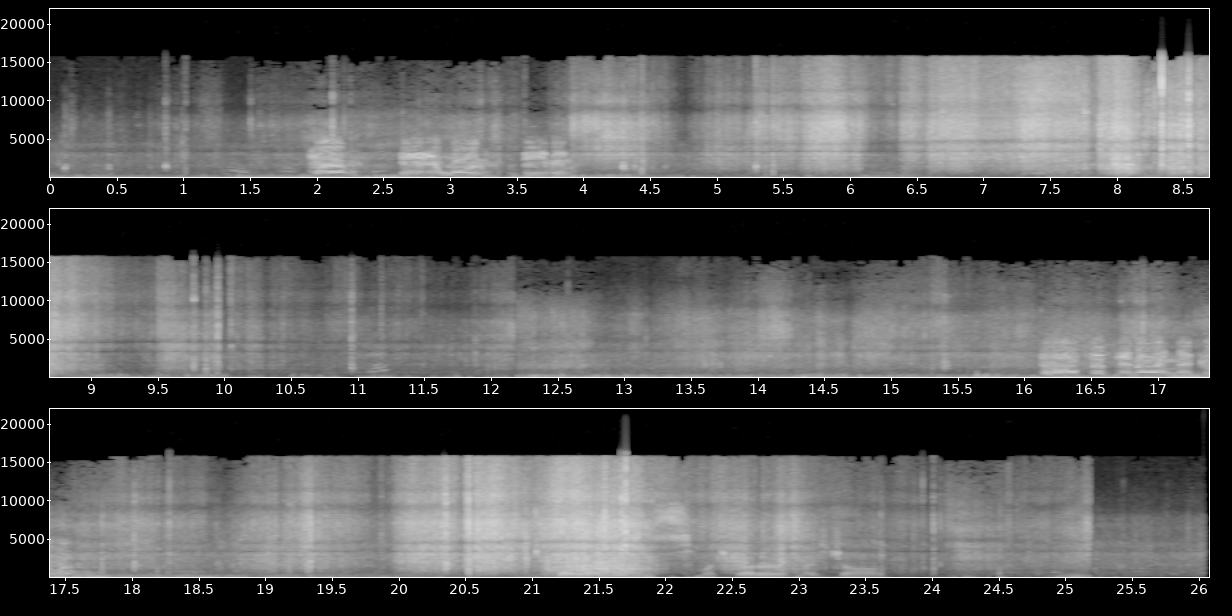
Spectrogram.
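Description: Ski edges scraping across packed snow in repeated hissing sweeps as slalom racers turn past the gates, with wind rumbling on the microphone. Voices speak at times.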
